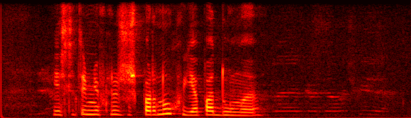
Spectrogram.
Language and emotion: Russian, neutral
